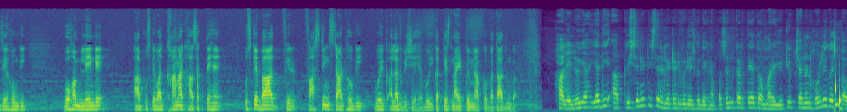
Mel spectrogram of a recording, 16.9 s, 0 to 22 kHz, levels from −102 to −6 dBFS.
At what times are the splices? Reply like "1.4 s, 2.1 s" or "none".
10.8 s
